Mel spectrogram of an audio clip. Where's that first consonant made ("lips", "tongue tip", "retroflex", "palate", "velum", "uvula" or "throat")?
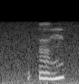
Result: throat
